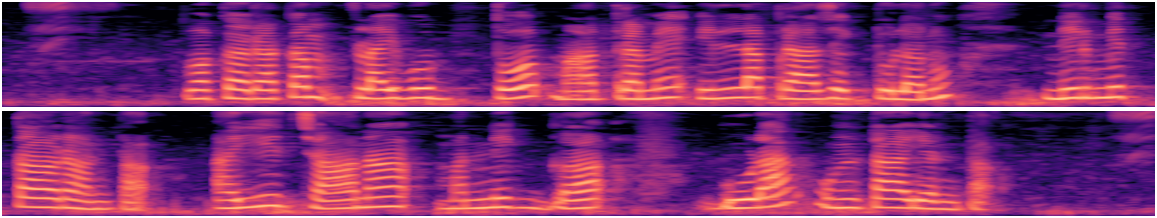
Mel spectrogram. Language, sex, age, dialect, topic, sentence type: Telugu, female, 31-35, Central/Coastal, agriculture, statement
